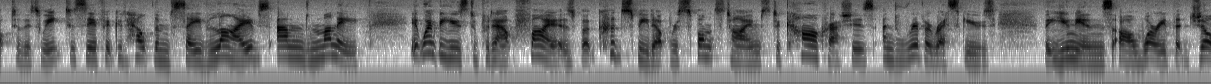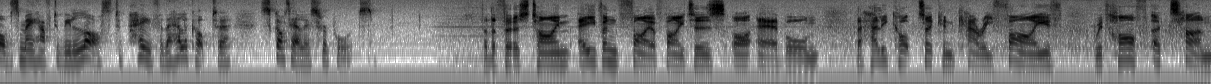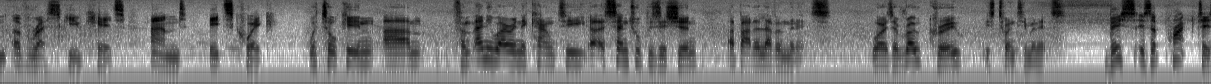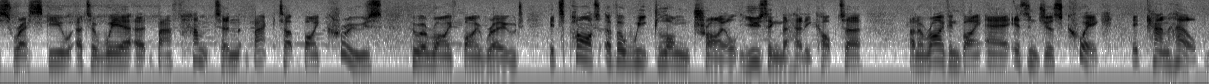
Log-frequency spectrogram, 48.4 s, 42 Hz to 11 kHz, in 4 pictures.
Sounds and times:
Speech: 0.0s - 9.9s, 10.5s - 15.9s, 17.0s - 48.4s
Vehicle: 16.5s - 34.8s.

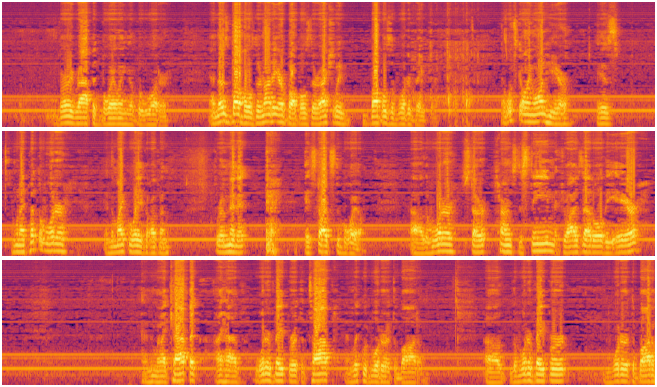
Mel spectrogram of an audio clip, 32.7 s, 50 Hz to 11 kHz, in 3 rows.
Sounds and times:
Speech: 0.8s - 2.8s, 3.4s - 7.3s, 8.3s - 10.4s, 11.0s - 12.0s, 12.6s - 13.7s, 14.4s - 17.0s, 17.7s - 21.6s, 24.1s - 28.9s, 29.8s - 31.2s, 31.8s - 32.6s.

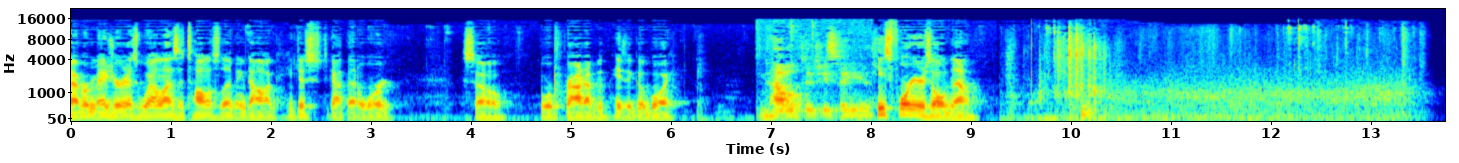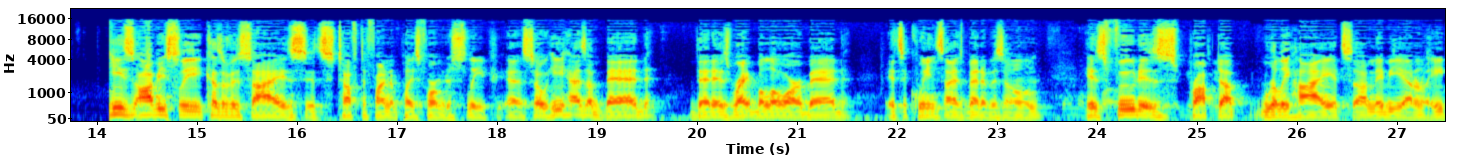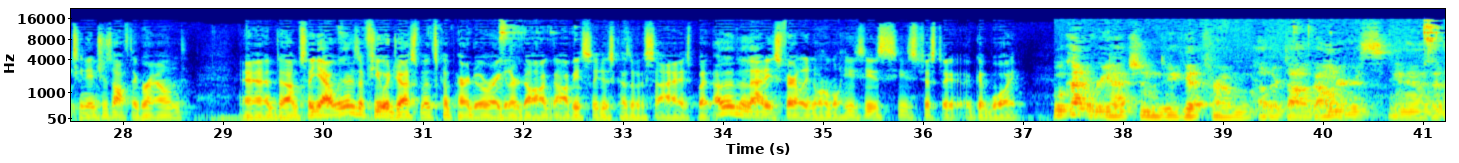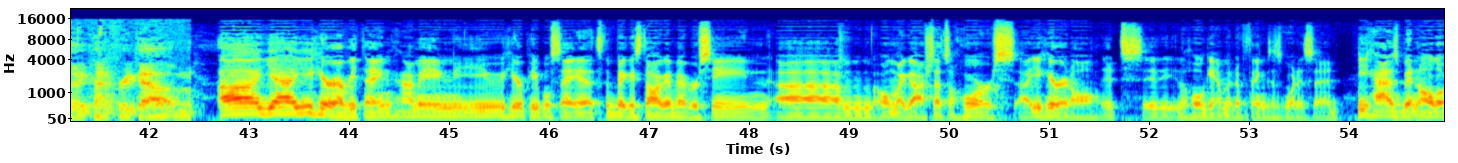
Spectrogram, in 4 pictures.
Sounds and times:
Speech: 0.0s - 3.2s, 3.9s - 6.2s, 6.9s - 9.1s, 14.2s - 54.9s.

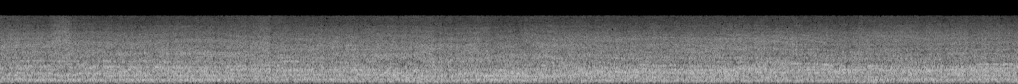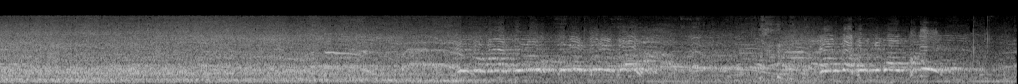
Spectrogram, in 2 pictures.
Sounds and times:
Waterfall: 0.0s - 20.3s
Speech: 14.8s - 19.9s.

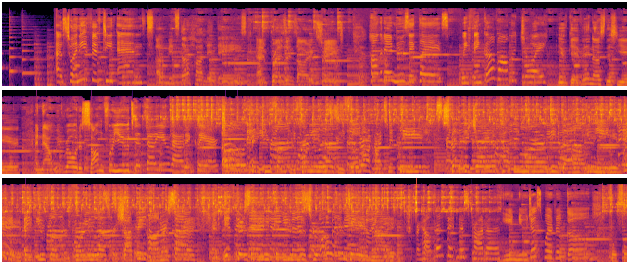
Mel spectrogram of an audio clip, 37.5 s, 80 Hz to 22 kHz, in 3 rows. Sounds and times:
Christmas music: 0.0s - 37.5s
Christian music: 1.1s - 37.5s.

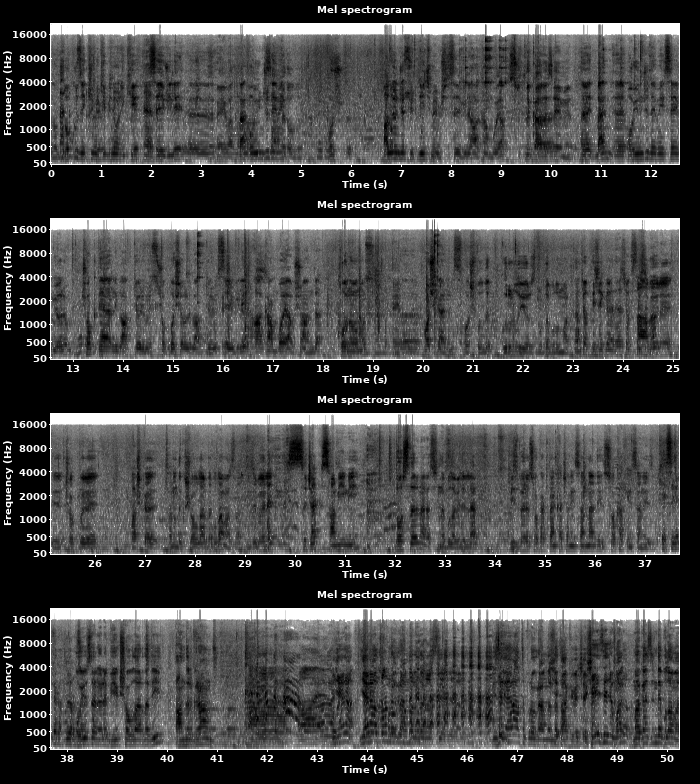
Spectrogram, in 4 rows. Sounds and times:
Speech: 0.0s - 33.7s, 41.7s - 50.2s.

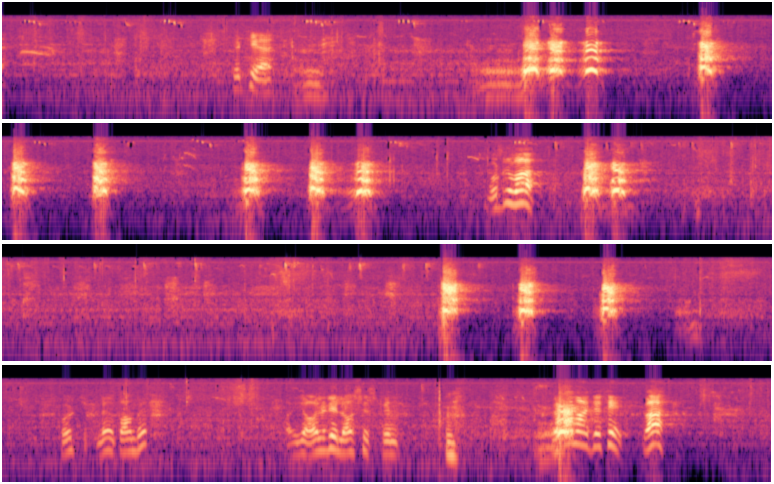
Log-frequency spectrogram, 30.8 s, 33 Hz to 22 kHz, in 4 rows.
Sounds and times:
Bow-wow: 5.1s - 6.2s, 7.0s - 9.0s, 10.1s - 11.6s, 13.5s - 14.2s, 19.8s - 21.8s, 28.6s - 29.0s.

